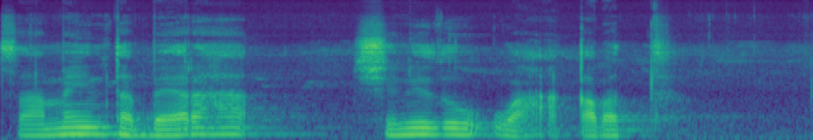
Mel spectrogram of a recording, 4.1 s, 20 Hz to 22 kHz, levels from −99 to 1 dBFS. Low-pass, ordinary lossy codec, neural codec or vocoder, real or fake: none; none; none; real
